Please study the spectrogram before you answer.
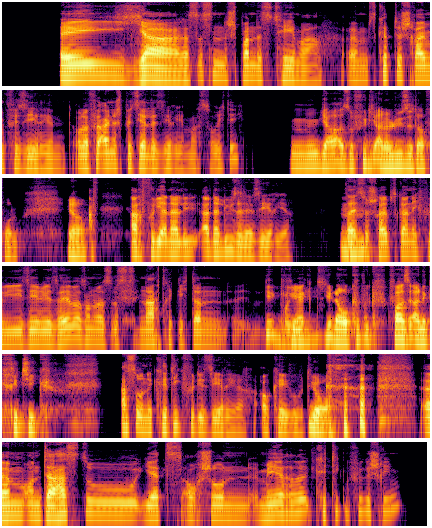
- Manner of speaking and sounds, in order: chuckle; chuckle
- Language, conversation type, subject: German, advice, Wie blockiert dich Perfektionismus bei deinen Projekten und wie viel Stress verursacht er dir?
